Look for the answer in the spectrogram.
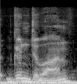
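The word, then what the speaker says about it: Gündoğan: I think Mr. Gundogan, if I've pronounced it properly. – Yeah, you did.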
